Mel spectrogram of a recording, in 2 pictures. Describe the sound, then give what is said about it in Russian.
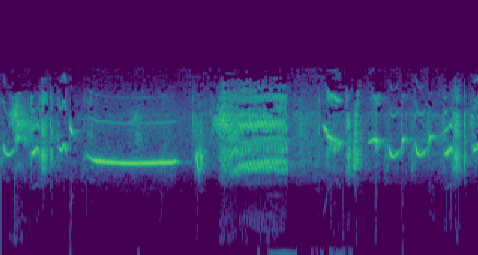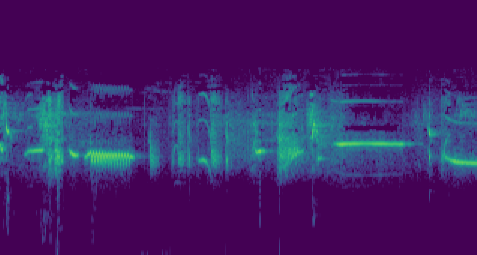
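Eurasian bullfinch calls: soft piping whistles and chirps, mixed with busier twittering and trills that run almost continuously, with no voices present. “Однако этих веселых красногрудых птиц мы видим все реже. И записать голос снегиря тоже редкость.”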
